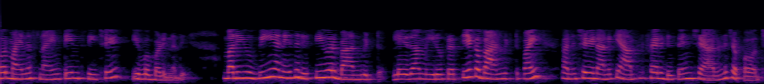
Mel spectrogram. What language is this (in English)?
Telugu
